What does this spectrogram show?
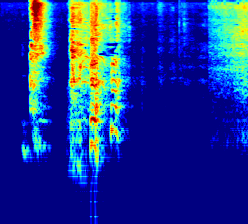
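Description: Two or three sharp, close sneezes in quick succession, the first a short burst and then a louder double sneeze, followed by a brief pause and a soft rush of breath.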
